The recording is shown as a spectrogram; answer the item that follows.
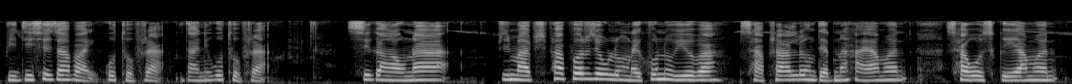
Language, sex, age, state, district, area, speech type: Bodo, female, 60+, Assam, Chirang, rural, spontaneous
